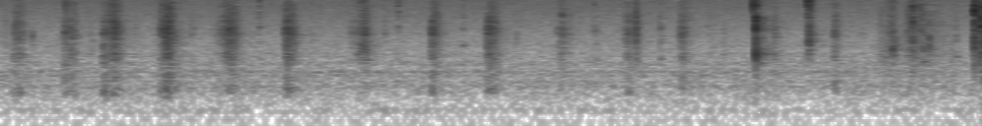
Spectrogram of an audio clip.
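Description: Crunchy chewing of roasted black rice crackers, a steady run of crisp crunches about two to three a second, with one sharper crack about five seconds in.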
